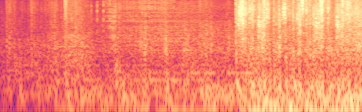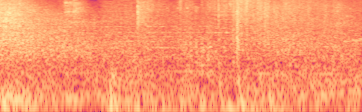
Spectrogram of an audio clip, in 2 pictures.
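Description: Naval cannon fire in World of Warships as a cruiser shells the player's ship, heavy booming salvos with a dense rolling roar building after a quieter start, distant and muffled.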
